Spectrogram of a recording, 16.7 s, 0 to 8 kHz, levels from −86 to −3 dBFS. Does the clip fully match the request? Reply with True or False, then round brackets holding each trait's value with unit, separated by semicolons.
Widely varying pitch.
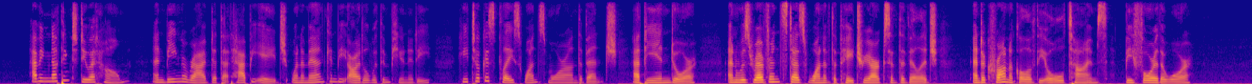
False (3.8 semitones)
